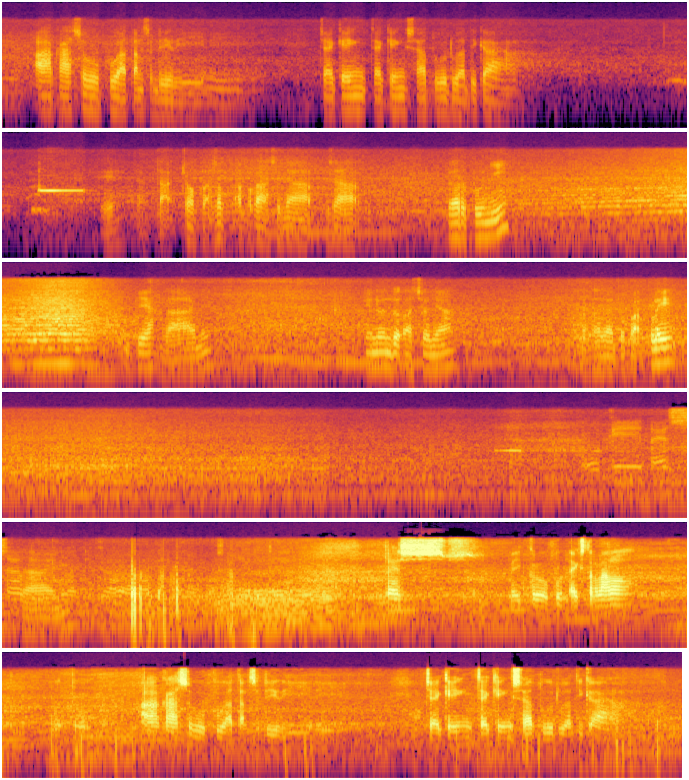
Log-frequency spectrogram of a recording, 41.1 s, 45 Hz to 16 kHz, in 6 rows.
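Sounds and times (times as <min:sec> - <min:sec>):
passing vehicle engine hum: 0:08.2 - 0:41.0.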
